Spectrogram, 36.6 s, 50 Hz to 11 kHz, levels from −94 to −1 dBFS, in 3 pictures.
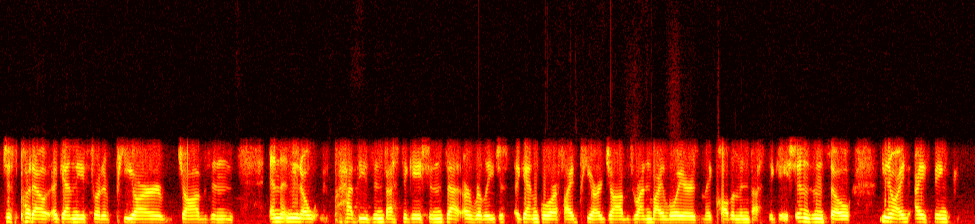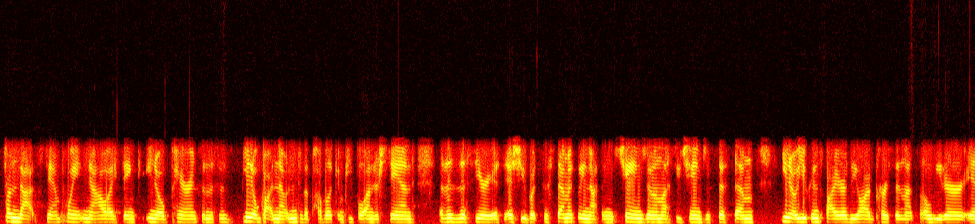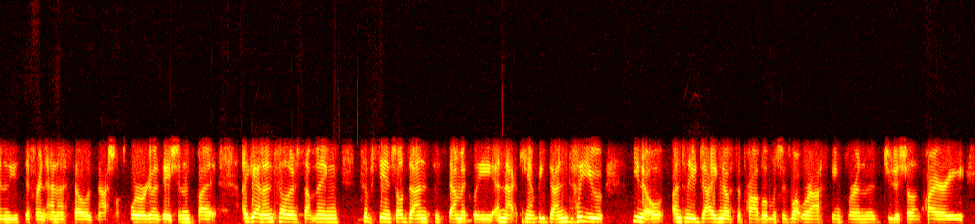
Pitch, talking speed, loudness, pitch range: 170 Hz, 210 wpm, -17 LUFS, 160-175 Hz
